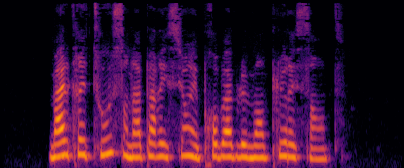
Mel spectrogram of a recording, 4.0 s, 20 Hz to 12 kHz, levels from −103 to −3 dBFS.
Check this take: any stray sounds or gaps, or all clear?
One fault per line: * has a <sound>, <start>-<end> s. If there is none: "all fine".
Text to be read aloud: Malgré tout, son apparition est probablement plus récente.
all fine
